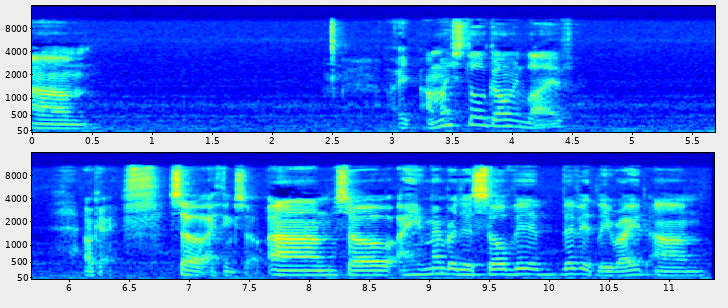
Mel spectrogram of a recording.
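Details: Stuttering in an adult man who has stuttered since about age six and still stutters, though less after speech therapy.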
